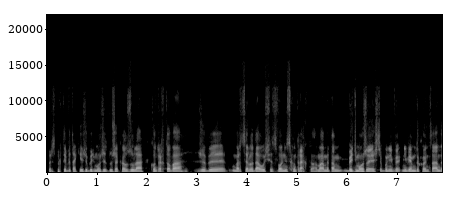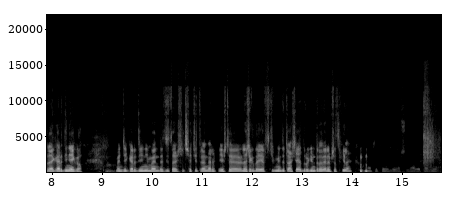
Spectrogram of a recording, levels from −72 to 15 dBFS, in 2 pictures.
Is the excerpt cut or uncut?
cut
